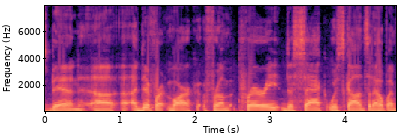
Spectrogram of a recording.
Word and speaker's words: Prairie du Sac: opening hypothesis has been a different mark from Prairie du sac Wisconsin I hope I'm pronouncing that correctly go ahead mark you are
